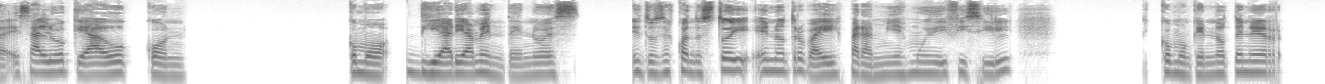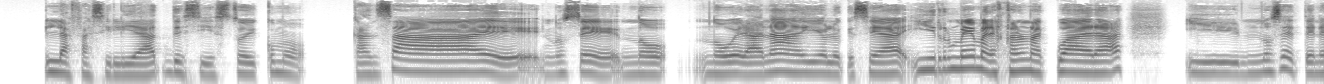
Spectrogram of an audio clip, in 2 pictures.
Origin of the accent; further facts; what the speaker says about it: Peru; en verdad yo amo y disfruto estar en Lima, como que yo me siento muy contenta en el país en el que estoy, o sea, amo mi país, amo vivir acá.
